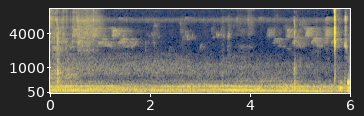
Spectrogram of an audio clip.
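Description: Faint outdoor background: a steady low hum with scattered faint chirps of birds or insects, and one sharp click near the end.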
